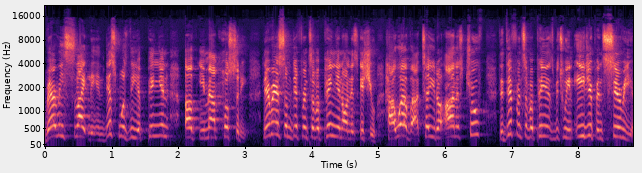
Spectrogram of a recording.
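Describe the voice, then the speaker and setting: In a raised, projected voice, a man speaks at an extremely high pitch and a very fast pace, with a bright, sharp, animated tone and ordinary pitch variation. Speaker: Quran recitation teacher. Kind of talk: lecture.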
